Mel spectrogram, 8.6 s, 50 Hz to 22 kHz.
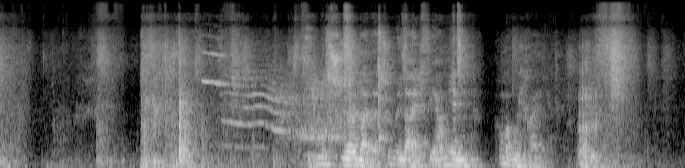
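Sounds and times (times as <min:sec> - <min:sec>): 
door opening: 0:02.0 - 0:05.2
broad rumbling scraping noise: 0:03.5 - 0:05.2
speech: 0:04.2 - 0:07.8.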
